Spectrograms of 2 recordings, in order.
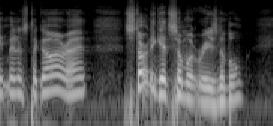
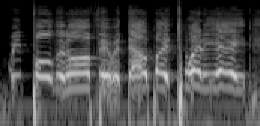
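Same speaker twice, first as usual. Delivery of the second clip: much higher, shouting with joy; ecstatic shout. Retold or imitated. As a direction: shout the news, overcome with emotion. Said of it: "with a tear in my eye".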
